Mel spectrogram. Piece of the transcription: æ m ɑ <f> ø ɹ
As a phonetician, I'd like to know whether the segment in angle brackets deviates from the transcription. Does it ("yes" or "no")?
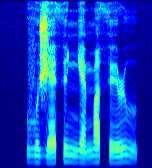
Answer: yes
